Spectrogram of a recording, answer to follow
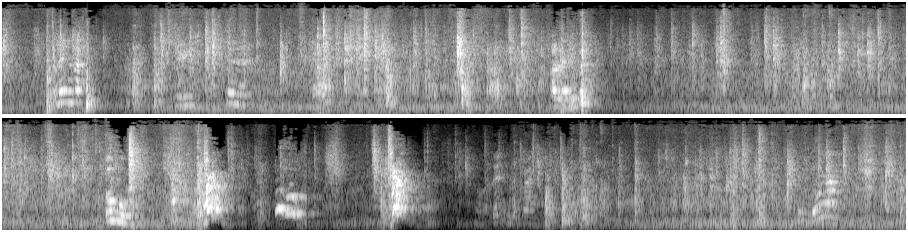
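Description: Several huskies whining, yipping and barking, excited while waiting to be fed. The short cries bend up and down in pitch and come in bouts, the loudest about a second in and again past the middle.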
